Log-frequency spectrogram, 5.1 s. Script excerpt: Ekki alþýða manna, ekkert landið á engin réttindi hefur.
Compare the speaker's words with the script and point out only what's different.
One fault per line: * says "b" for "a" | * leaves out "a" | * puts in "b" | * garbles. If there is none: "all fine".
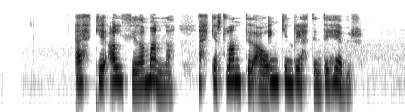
all fine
